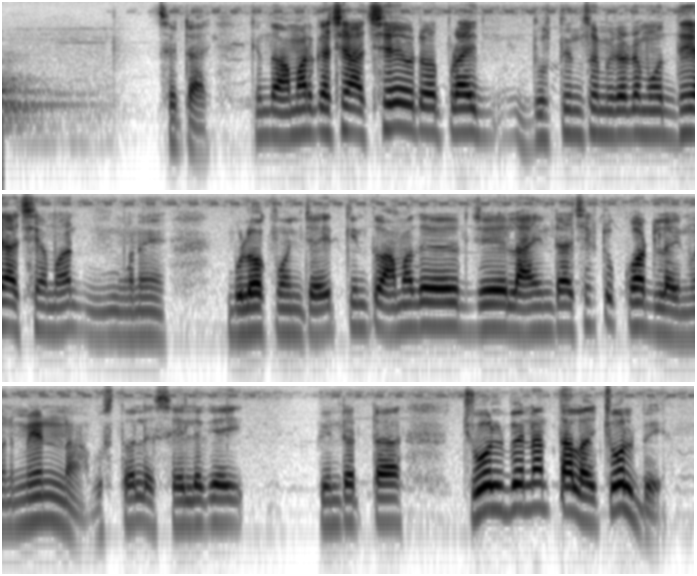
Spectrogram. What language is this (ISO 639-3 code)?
ben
